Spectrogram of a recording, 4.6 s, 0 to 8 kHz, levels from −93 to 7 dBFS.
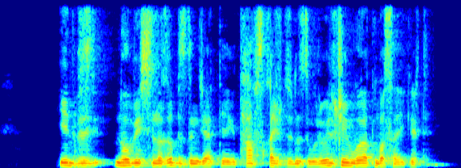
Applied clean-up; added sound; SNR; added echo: none; none; none; none.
